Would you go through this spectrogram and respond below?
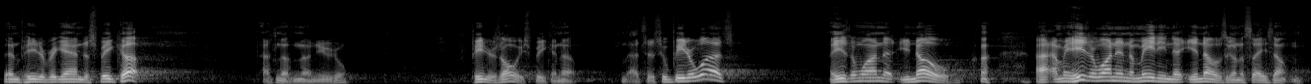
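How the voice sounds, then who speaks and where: A middle-aged man preaching a sermon in a large church sanctuary, moving from quiet asides to loud, fervent passages. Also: medium pitch, sing-song, moderate pace, long pauses, in a large hall. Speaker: pastor.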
